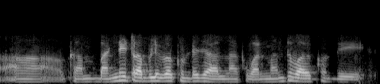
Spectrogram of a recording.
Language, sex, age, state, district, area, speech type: Telugu, male, 18-30, Telangana, Nalgonda, urban, conversation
